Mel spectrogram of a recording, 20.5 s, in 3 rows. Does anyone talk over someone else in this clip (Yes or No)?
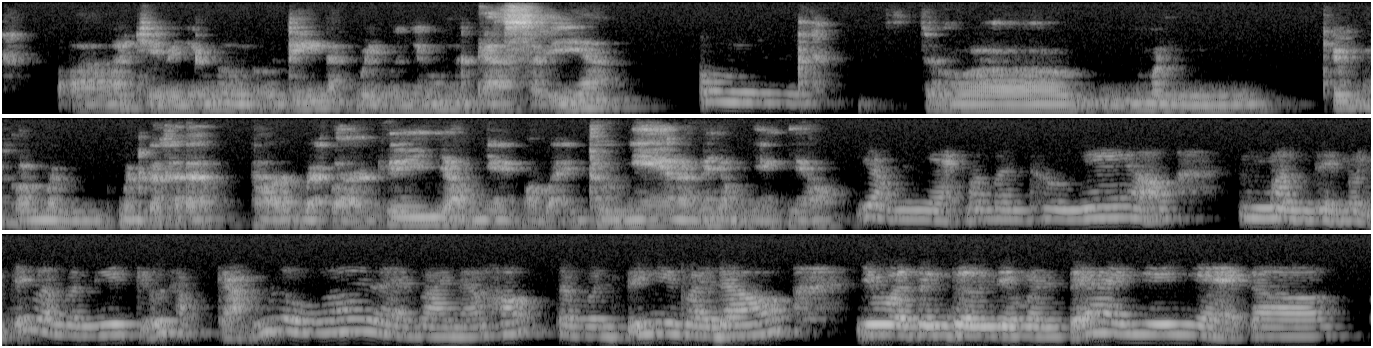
No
